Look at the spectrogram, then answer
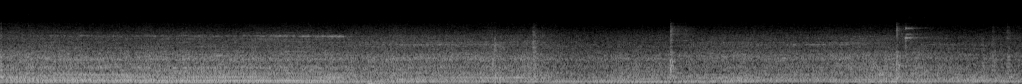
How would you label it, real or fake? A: real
